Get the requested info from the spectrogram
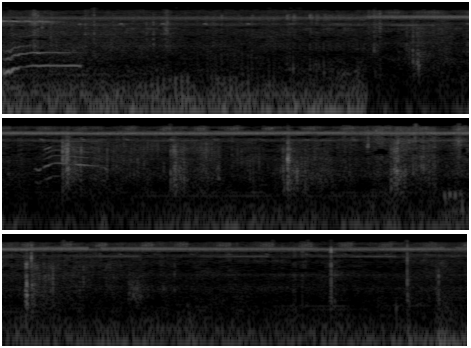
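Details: Stray milk-tea coloured cat, woken from a nap, coming over while chattering to be petted outdoors; a few short meows open the clip, then a rising chirp-like meow, over a low outdoor rumble.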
